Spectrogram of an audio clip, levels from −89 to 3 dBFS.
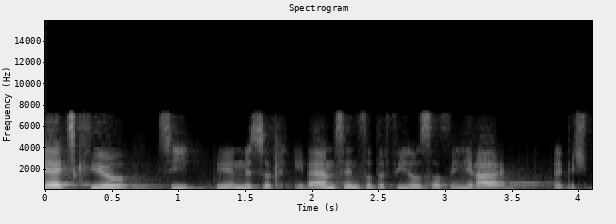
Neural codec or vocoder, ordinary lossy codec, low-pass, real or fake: codec, 16 kHz, 0.5 kbps, X-Codec, HuBERT features, trained on balanced general audio; none; 7.2 kHz; fake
